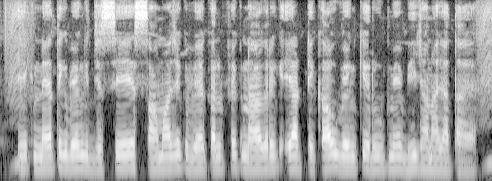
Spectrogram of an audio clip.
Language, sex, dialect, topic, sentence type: Hindi, male, Kanauji Braj Bhasha, banking, statement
